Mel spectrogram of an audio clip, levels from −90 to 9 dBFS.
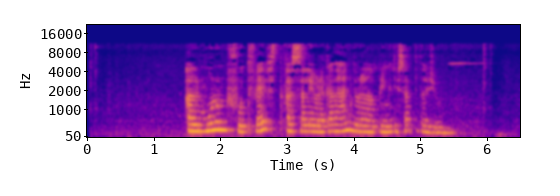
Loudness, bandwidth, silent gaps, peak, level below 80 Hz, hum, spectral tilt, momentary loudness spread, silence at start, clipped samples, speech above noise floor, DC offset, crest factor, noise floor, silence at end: -16 LUFS; 11.5 kHz; none; -2 dBFS; -56 dBFS; none; -5 dB/octave; 14 LU; 1.45 s; under 0.1%; 38 dB; under 0.1%; 16 dB; -53 dBFS; 0.85 s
